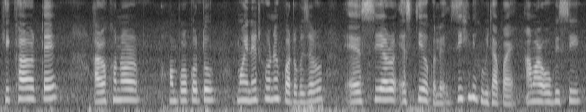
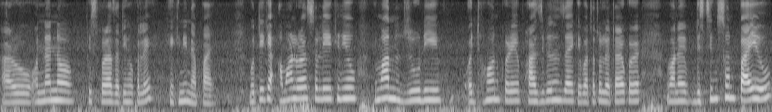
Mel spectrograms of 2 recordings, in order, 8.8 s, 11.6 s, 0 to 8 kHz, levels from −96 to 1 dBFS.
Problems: constant background noise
